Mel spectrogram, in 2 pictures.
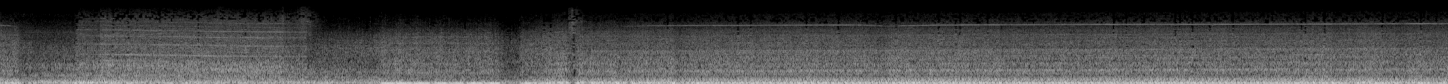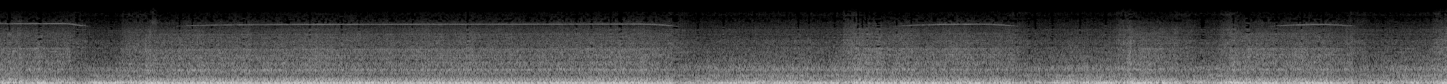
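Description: Tyres roll on asphalt with a steady road noise.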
